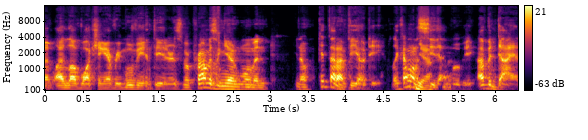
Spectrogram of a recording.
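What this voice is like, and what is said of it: Usual voice. Nothing is said of it.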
